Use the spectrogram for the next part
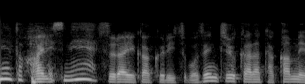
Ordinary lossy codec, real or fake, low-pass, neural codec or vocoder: Opus, 64 kbps; fake; 7.2 kHz; codec, 24 kHz, 0.9 kbps, WavTokenizer, medium speech release version 2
